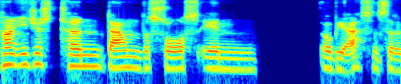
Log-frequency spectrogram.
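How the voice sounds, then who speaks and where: A man speaks at a medium pitch and a fairly slow pace. His tone is bright and sharp, and the sound is dry and close with no echo. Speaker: gaming stream co-player. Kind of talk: casual chat. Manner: loud.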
